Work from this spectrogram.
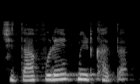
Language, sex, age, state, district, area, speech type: Goan Konkani, female, 30-45, Goa, Tiswadi, rural, spontaneous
